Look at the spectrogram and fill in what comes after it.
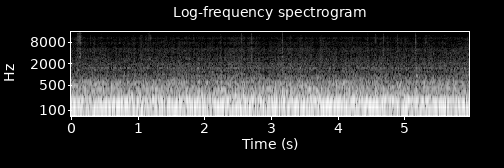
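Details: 1972 Ford Custom V8 idling after cold start, recorded at the tailpipe: loud, deep, even burble with no misses or knocks, steady throughout; normal idle.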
